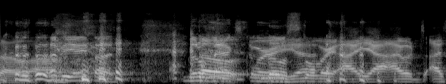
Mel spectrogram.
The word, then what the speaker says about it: Leviathan: I actually have it at number 3 as well, but you guys are saying it wrong. It's Leviathan. So Leviathan.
